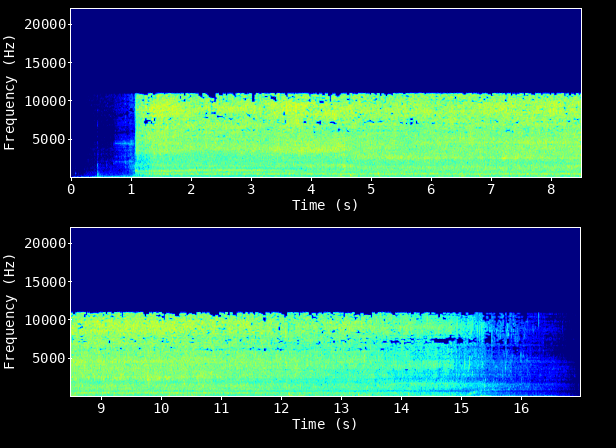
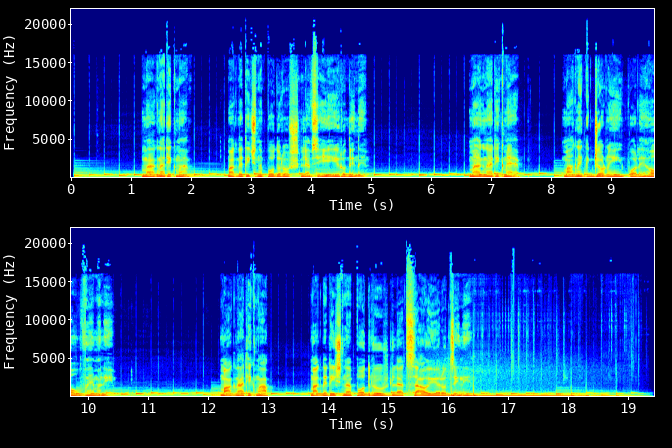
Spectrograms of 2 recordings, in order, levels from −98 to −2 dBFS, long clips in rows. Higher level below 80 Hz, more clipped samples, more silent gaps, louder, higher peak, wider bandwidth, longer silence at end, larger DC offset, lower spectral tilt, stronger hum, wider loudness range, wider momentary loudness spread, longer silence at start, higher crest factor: second, -64 dBFS vs -30 dBFS; neither; neither; second, -29 LUFS vs -24 LUFS; second, -16 dBFS vs -2 dBFS; second, 11.5 kHz vs 18 kHz; first, 1.2 s vs 0.05 s; neither; second, 1 dB/octave vs -5 dB/octave; neither; first, 8 LU vs 4 LU; second, 9 LU vs 13 LU; first, 1 s vs 0.05 s; about the same, 16 dB vs 20 dB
